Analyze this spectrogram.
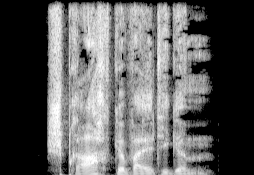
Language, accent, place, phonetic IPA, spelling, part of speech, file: German, Germany, Berlin, [ˈʃpʁaːxɡəˌvaltɪɡəm], sprachgewaltigem, adjective, De-sprachgewaltigem.ogg
- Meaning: strong dative masculine/neuter singular of sprachgewaltig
